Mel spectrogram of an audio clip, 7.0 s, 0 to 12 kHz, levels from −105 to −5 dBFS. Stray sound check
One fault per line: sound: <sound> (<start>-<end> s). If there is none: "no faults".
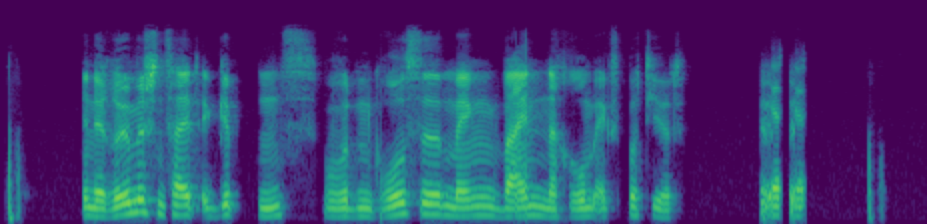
sound: laugh (5.7-6.0 s)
